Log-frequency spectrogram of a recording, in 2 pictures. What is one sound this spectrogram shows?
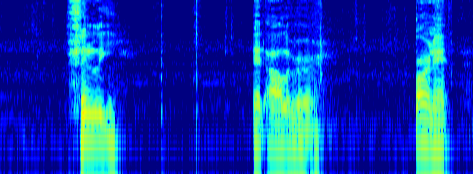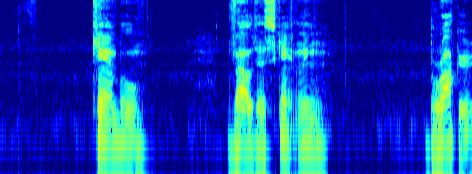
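Trading cards slide against each other as they are shuffled.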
